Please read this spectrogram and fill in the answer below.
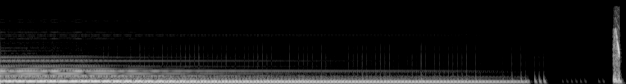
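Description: A sustained, low musical tone with many overtones and a slight pulsing, like a held synth or gong-like note, slowly fading and then cutting off suddenly about five seconds in.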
